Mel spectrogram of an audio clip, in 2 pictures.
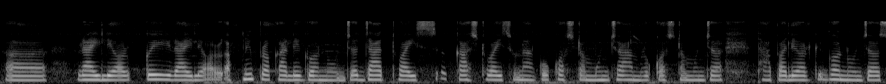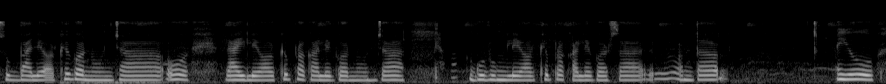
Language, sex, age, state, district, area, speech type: Nepali, female, 18-30, West Bengal, Darjeeling, rural, spontaneous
